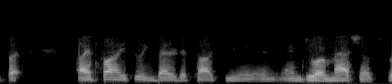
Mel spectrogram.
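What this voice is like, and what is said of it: Slightly raspy voice. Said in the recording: “my voice is still a little rasp”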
